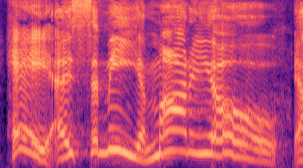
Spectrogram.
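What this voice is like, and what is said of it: Exaggerated bad Italian accent. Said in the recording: “The worst Italian accent. ... She does a Luigi Italian accent.”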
